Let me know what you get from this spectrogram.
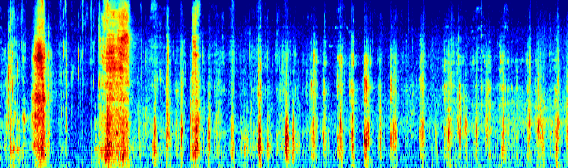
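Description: Close-miked eating sounds: chewing and biting, with short crackling strokes as food is pulled apart by hand. Two louder bursts come in the first two seconds, then a quick run of small clicks and crunches.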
